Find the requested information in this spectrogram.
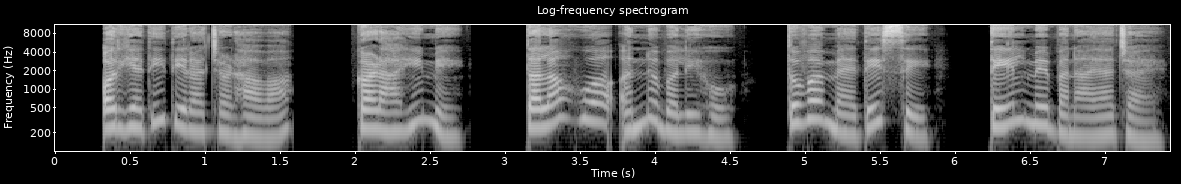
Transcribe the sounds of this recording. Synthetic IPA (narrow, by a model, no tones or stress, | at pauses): ɔːɾjɐd̪it̪eːɾat͡ʃɐɽ̤aːʋa | kɐɽaːɦimẽ | t̪ɐlaɦʊaʔɐnːəbɐliɦo | t̪oʋɐɦmɛːd̪eːse | t̪eːlmẽbɐnaːjad͡ʒaːeː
